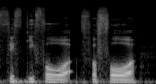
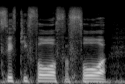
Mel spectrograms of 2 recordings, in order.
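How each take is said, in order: First: The phrase is said at a slower pace. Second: The phrase is said at a quicker pace.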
